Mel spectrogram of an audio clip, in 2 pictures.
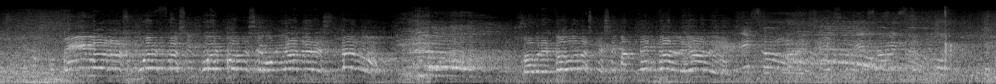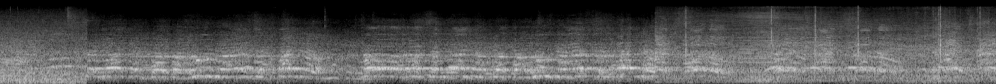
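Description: A large crowd of men and women chants in unison outdoors.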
